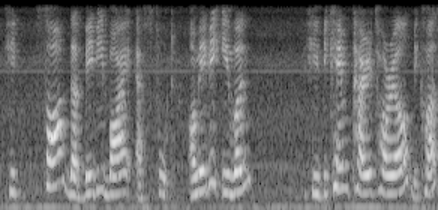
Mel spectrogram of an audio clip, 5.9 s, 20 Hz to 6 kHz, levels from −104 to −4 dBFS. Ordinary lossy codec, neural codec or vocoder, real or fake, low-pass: none; none; real; 5.4 kHz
